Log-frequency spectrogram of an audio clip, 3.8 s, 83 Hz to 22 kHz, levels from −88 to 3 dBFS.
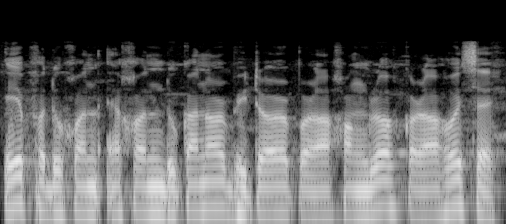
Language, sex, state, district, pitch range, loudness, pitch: Assamese, male, Assam, Sonitpur, 100-115 Hz, -15 LUFS, 105 Hz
